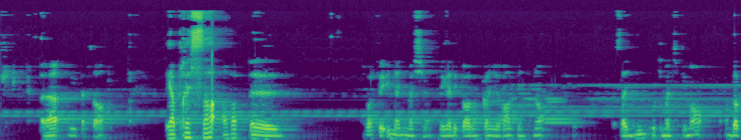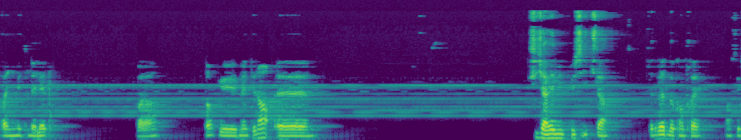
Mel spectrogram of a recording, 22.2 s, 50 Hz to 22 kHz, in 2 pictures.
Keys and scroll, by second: 0.9 KP_4, 1.2 p.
